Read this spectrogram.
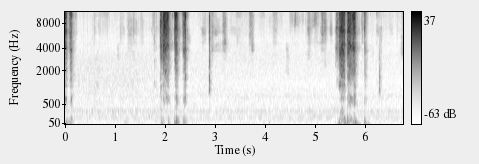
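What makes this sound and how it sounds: A raw, solid purple sweet potato is held in the air and peeled with a green peeler in scraping strokes, with the peels landing on a white cutting board. Short, bright, rasping scrapes come in quick bursts, clustered around two moments, over a faint steady low hum. Each stroke stops abruptly with almost no ring.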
